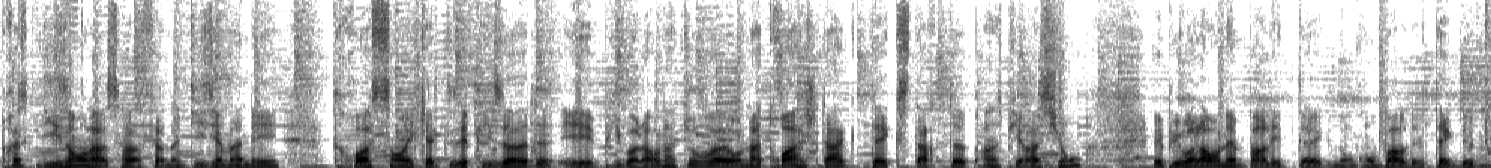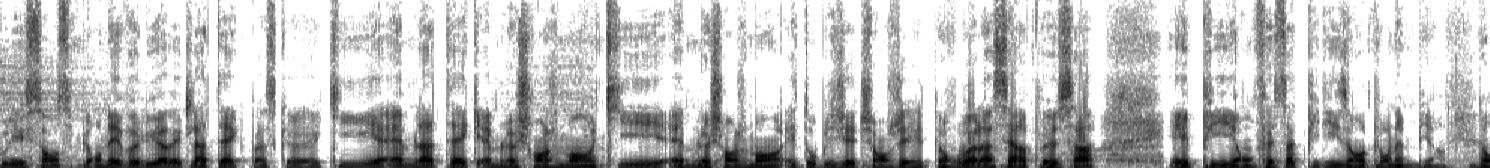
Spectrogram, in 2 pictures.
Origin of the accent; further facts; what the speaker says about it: Switzerland; oui je suis suisse, j'ai un accent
